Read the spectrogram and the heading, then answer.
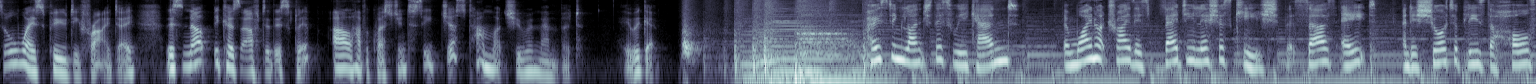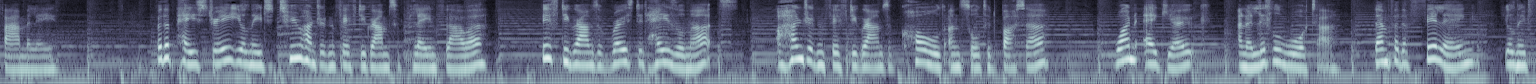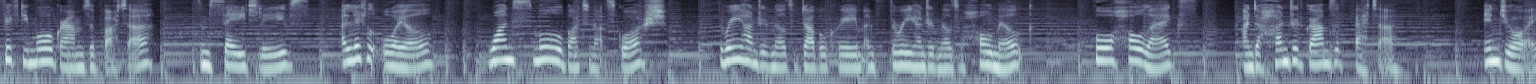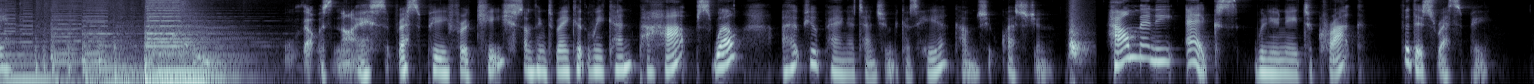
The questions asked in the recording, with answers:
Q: How many eggs will you need to crack for this recipe?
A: Well, the recipe requires 4 eggs and 1 egg yolk, so the answer I was looking for is 5 eggs.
